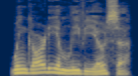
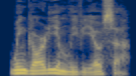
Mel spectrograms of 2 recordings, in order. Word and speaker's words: Wingardium Leviosa: Wingardium leiosa. Wingardium leviosa. The students mimic all's pronunciation, chanting in unison, all flicks his wand,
